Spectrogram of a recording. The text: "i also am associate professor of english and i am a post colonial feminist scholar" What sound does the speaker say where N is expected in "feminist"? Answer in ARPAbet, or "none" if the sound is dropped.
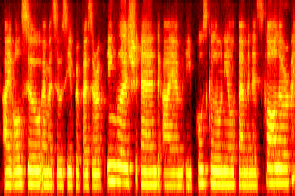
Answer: N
